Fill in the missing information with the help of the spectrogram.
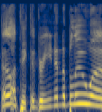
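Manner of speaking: high, breezy party voice; airy and careless; carefree voice. Retold or imitated.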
